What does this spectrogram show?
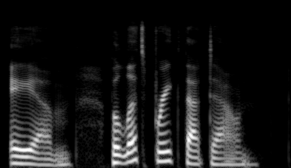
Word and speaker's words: Aim: It's pronounced am.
